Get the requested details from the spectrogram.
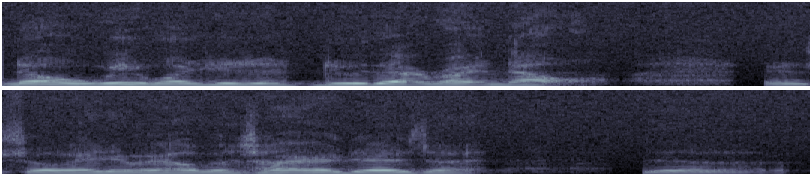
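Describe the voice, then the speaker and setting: A man with an American accent and a high pitch talks at a moderate pace in a dark, mellow tone, his intonation fairly even. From Iowa. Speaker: tradesman. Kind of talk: oral history interview. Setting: museum. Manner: halting.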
